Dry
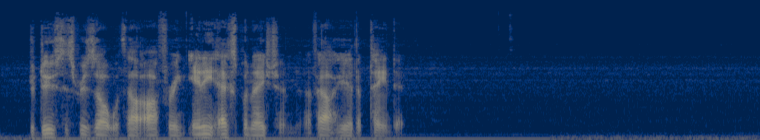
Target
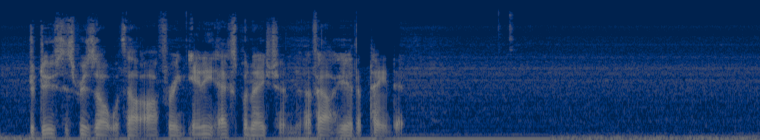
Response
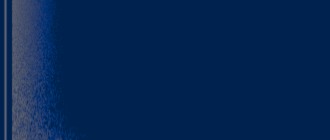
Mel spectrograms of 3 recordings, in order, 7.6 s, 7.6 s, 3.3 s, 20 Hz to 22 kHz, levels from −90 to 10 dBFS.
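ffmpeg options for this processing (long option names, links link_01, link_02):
-filter_complex "[0:a]asettb=1/sr,asplit=3[link_01][link_02][link_03];[link_01]atrim=end=3.564[link_04];[link_02]atrim=start=3.56:end=3.99,asetpts=PTS-STARTPTS,afade=type=in:duration=0.004:curve=qsin,afade=type=out:start_time=0.426:duration=0.004:curve=qsin,lowpass=1800[link_05];[link_03]atrim=start=3.986[link_06];[link_04][link_05]acrossfade=duration=0.004:curve1=hsin:curve2=qsin[link_07];[link_07][link_06]acrossfade=duration=0.004:curve1=qsin:curve2=hsin,acompressor=threshold=-45dB:ratio=6,volume=9dB"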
